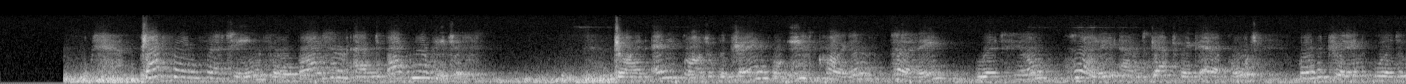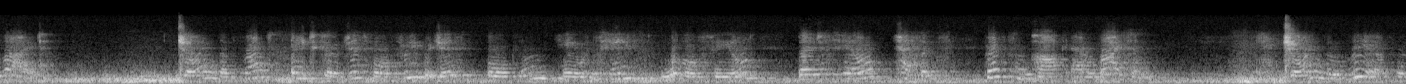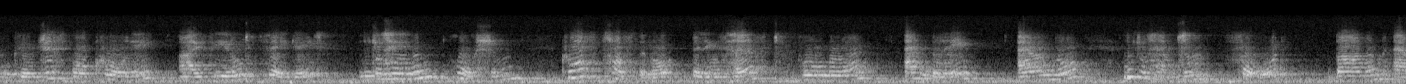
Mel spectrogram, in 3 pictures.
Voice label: Clapham Junction pre recorded platform announcement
